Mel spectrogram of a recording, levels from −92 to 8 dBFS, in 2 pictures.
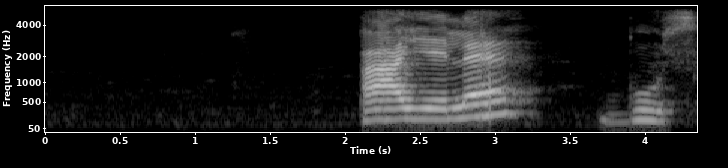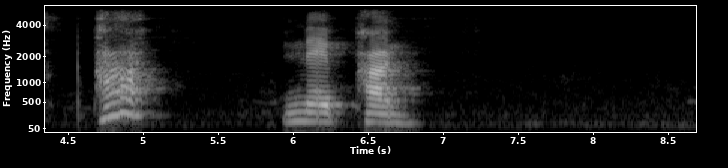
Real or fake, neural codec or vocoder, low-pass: fake; codec, 44.1 kHz, 7.8 kbps, Pupu-Codec; 5.4 kHz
